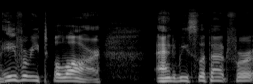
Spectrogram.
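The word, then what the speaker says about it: Tolar: the introduction to Avery toar he really like stresses that that terminal syllable on his last name Avery tar and we slip out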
